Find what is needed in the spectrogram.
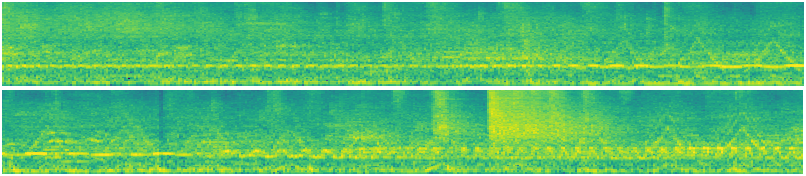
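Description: Haunted maze soundtrack: a wavering, siren-like electronic tone over a steady low rumbling drone. About five seconds in, the tone splits into two wavering pitches, one higher and one lower, and a short burst of hiss follows about a second later.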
